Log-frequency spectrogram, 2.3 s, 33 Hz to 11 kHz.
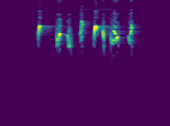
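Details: Bulbul in a singing contest, recorded 24 October 2021. A single fluty, bubbling phrase of about seven quick notes that drop and climb in pitch, lasting roughly a second and a half, with no other sounds.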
